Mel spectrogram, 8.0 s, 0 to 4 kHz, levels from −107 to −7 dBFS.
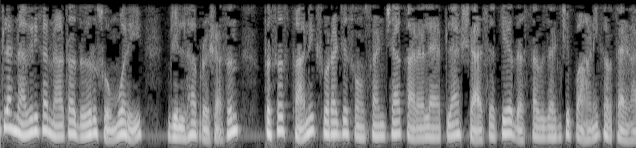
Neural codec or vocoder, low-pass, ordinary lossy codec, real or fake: none; 3.6 kHz; none; real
